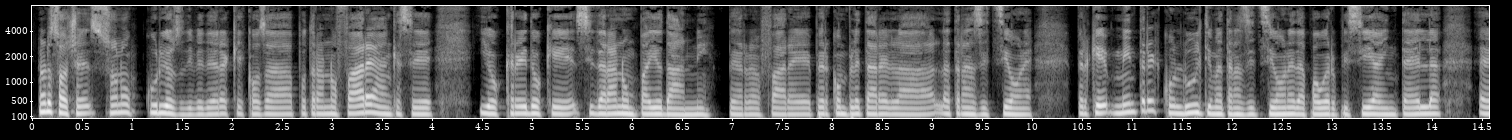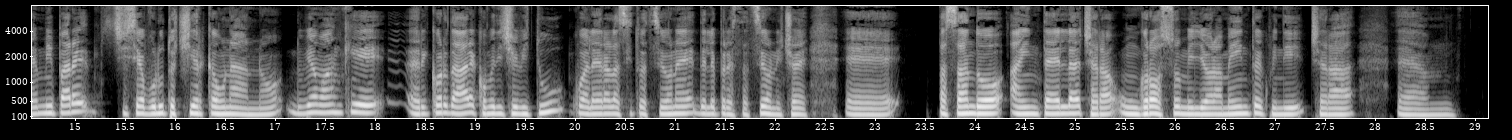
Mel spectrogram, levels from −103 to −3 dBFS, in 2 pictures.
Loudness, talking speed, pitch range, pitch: -20 LUFS, 150 wpm, 165-185 Hz, 175 Hz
